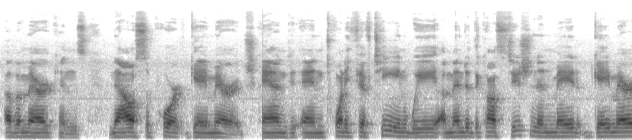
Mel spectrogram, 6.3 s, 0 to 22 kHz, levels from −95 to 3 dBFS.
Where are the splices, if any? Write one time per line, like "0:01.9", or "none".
0:02.6

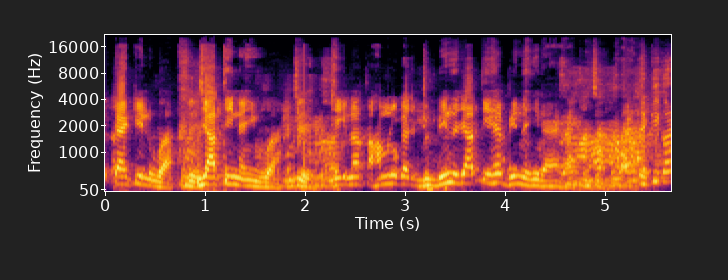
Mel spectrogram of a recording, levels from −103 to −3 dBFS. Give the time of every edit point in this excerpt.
none

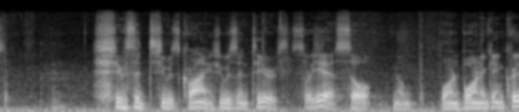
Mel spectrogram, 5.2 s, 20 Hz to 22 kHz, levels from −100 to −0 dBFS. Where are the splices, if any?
0:02.9

